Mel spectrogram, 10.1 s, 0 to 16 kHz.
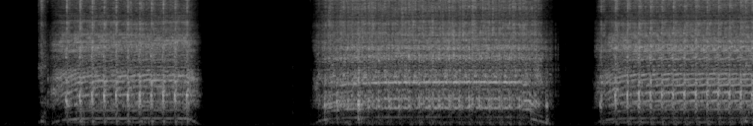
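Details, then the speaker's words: Lionel 6-12741 intermodal crane, running original unit: small motor whirs in short runs with a steady knock about three times a second; owner suspects a cracked or deformed gear. "you can hear that knock and that's what I'm thinking that the if the gear is not cracked it might be deformed and as it revolves around um spins around it strikes the other gear and creates that knock"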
